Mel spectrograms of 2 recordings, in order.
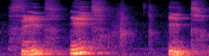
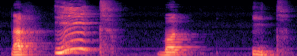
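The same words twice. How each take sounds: First: "eat" with a clipped short vowel; wrong vowel demo. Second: "eat" with a long held vowel, the right way; correct long eat. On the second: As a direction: stretch the ee in "eat". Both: Shown as a demonstration.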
